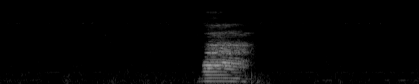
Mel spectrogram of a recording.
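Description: A single drawn-out pitched vocal sound, rich in overtones and lasting a little over half a second, about two seconds in, with its pitch sinking slightly at the end; otherwise faint room noise.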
